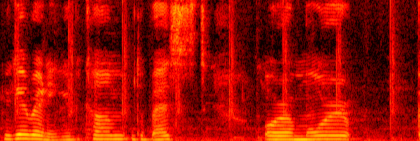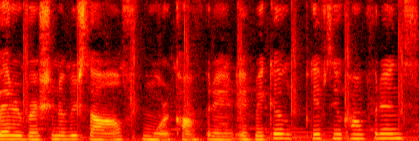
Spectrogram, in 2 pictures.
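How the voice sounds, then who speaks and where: Speaking a little slowly in a steady, dark, mid-range voice, a Mexican-born, US-raised woman in her twenties chats over soft background music. As a beauty vlogger doing her makeup for a get-ready-with-me video, she's frank and casual, swearing freely and sighing frequently.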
